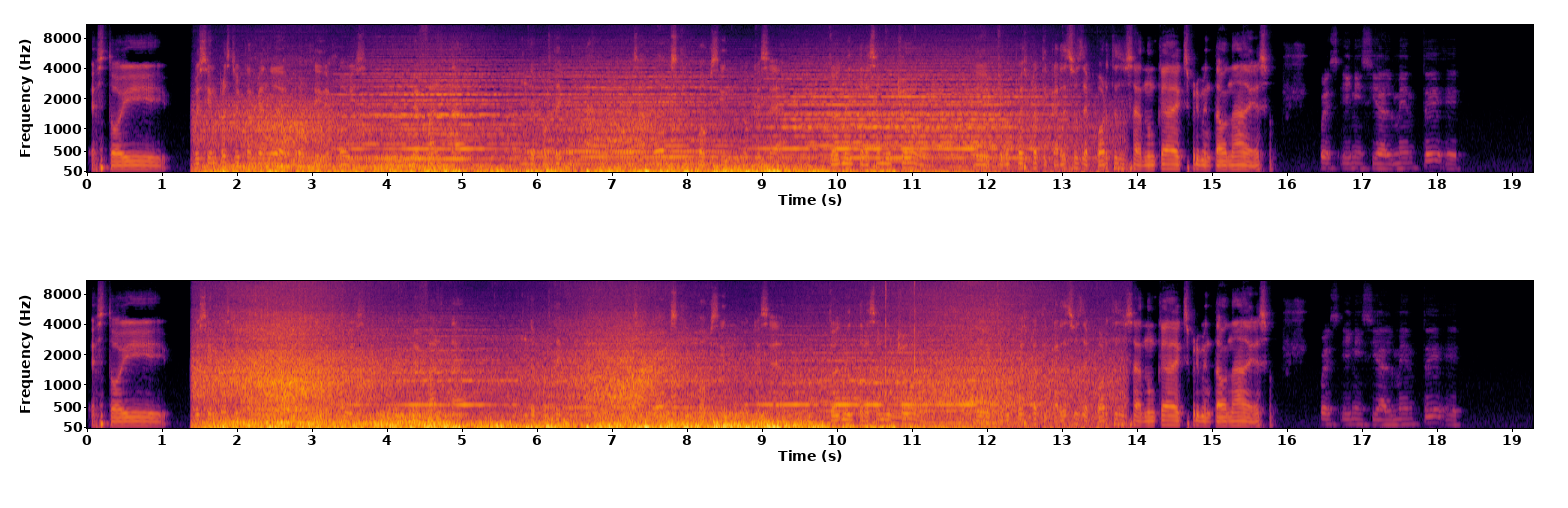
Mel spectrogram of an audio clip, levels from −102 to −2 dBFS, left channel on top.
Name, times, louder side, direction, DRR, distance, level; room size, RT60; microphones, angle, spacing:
voice 1, 0.1-1.1 1.4-3.9 4.3-5.1 5.8-9.5 9.9-11.4 11.8-15.7, equal, ahead, 0.4 m, -35 dB
Bus / Traffic noise roadway noise, 1.4-13.9, right 5 dB, 75° right, 0.4 m, -23 dB
sound 1, 3.1-13.5, left 3 dB, 40° left, 0.7 m, -32 dB
voice 2, 16.5-18.3, left 4 dB, 70° left, 3.1 m, -51 dB
6.7 x 5.3 x 5.9 m
head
